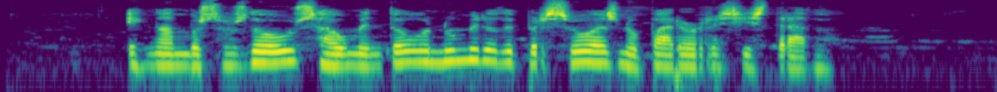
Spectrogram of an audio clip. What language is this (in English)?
Galician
